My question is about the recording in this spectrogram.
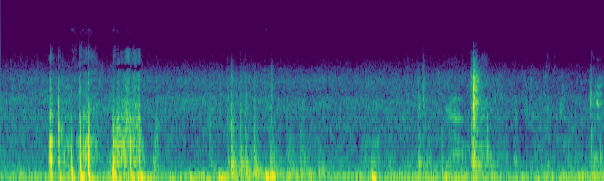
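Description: A few sharp knocks and clatters about half a second to a second and a half in, and another just before the end, over a steady low rumble.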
